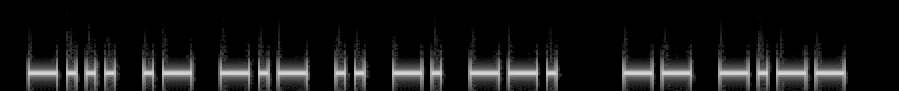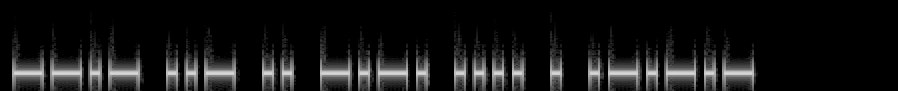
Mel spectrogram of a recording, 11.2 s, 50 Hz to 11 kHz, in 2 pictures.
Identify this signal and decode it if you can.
Morse code, heard as a keyed tone, about 21 wpm, 700 Hz. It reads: BAKING MY QUICHE.
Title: Pangram Challenge v2 - 20wpm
